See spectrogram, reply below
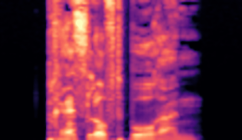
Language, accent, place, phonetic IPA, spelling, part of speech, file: German, Germany, Berlin, [ˈpʁɛslʊftˌboːʁɐn], Pressluftbohrern, noun, De-Pressluftbohrern.ogg
- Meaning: dative plural of Pressluftbohrer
